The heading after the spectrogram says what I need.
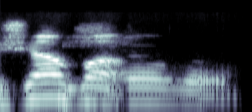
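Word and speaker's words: je veux: तो फिर सर हम इसको प्रोनाउंस कैसे करेंगे? ज व, क्योंकि EUX साउंड क्या है सो ज व।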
